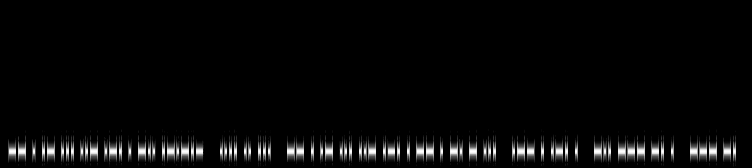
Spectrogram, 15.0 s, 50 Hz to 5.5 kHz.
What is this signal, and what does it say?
Morse code, heard as a keyed tone, about 25 wpm, 600 Hz. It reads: MEASURED. HIS MEASUREMENTS WERE DONE ON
